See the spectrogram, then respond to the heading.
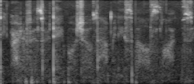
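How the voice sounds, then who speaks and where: Whispered words from a woman, fairly slow, against noticeable background noise. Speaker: ASMR creator. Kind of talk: reading aloud. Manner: whispering; soft-spoken.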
